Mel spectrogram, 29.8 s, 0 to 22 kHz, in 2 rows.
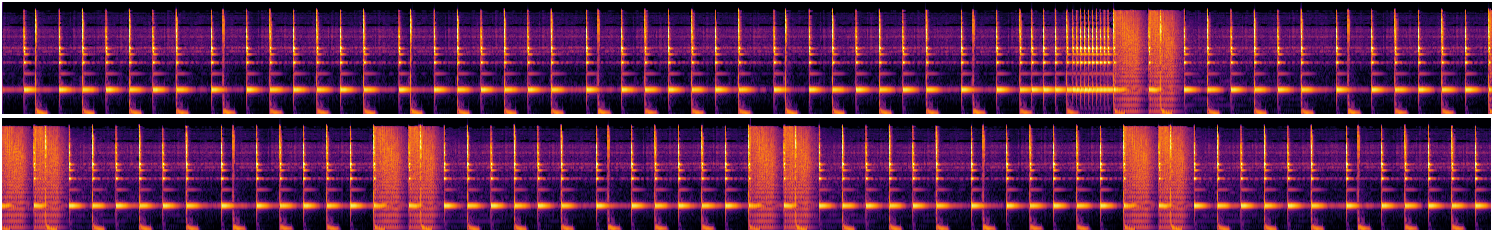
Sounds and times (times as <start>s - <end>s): Music: 0.0s - 29.7s.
